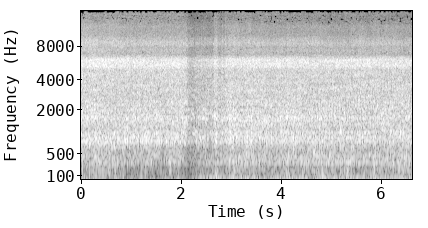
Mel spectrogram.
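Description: Ginger-garlic paste and chopped onions sizzling in hot oil in a pan as they are stirred with a wooden spatula: a steady, loud hiss that dips briefly about two seconds in.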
